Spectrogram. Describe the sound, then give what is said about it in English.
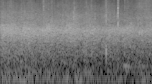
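Steady audience applause thanking mothers at a Mother's Day event, a dense wash of many hands clapping at an even loudness throughout, with a few sharper individual claps standing out briefly. “Let's thank these moms one more time. Big hand clap.”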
